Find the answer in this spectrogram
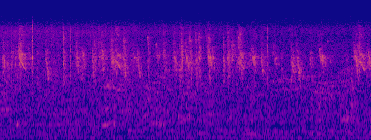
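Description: Small birds chirping: many short, high calls, each dropping in pitch, several a second, over a low steady background hum.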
